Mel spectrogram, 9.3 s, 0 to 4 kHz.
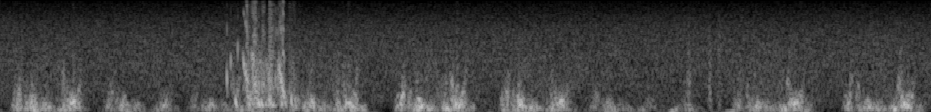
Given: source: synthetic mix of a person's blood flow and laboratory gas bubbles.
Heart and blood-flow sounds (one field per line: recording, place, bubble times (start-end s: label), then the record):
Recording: Doppler ultrasound of blood flow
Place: precordium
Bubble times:
2.25-3.02 s: bubbles
From the record:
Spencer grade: 1 (occasional bubble signal discernible with the cardiac motion signal, with majority of cardiac periods free of bubbles)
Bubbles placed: only in the low amplitude regions of the cardiac cycle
